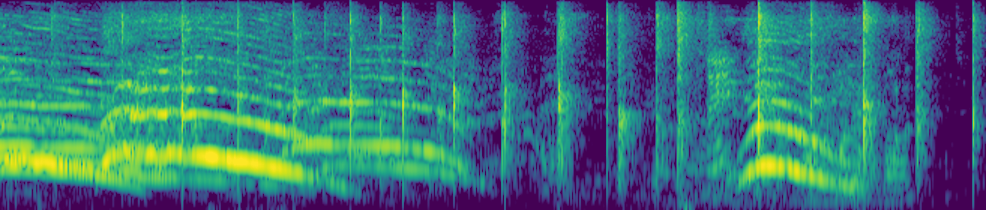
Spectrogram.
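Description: Several voices wailing together in long, overlapping howls that hold and then slide down in pitch over a second or two, with a single falling howl about five seconds in. Sharp handclaps are scattered through.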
